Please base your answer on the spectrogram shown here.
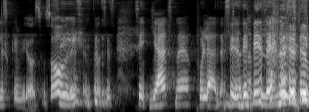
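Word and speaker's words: Ясная Поляна: que es tu revista, Yasna Polania. ¿Lo pronuncié bien? Polana.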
